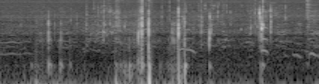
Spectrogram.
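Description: Lagoon water sloshing and lapping against an action camera held at the surface, with low rumble and a cluster of sharp splashes around the middle. Far-off voices of other swimmers.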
